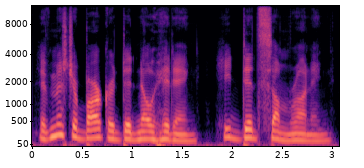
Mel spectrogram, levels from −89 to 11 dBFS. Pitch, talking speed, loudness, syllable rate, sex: 135 Hz, 195 wpm, -17 LUFS, 4.6 syllables/s, male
